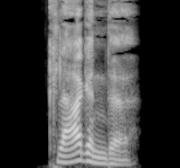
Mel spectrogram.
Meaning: inflection of klagend: 1. strong/mixed nominative/accusative feminine singular 2. strong nominative/accusative plural 3. weak nominative all-gender singular 4. weak accusative feminine/neuter singular
- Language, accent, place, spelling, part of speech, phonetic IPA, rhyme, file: German, Germany, Berlin, klagende, adjective, [ˈklaːɡn̩də], -aːɡn̩də, De-klagende.ogg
